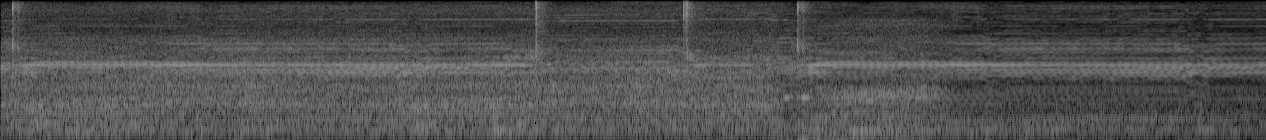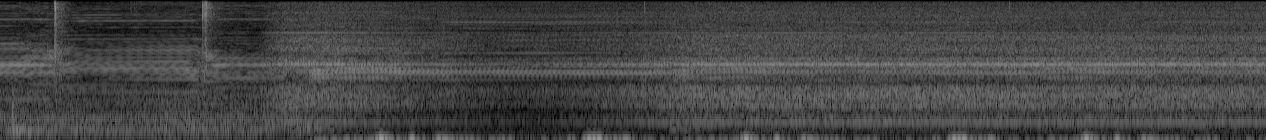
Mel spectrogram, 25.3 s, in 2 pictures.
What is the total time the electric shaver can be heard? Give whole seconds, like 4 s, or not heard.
25 s.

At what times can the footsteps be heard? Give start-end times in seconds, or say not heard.
not heard.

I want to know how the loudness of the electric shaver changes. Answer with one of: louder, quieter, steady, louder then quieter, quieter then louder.
quieter.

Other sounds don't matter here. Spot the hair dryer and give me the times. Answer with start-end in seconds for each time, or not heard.
0.0-9.6, 15.2-25.2.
